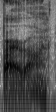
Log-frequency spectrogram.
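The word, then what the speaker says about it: bodhrán: It's spelt Modran, but it's pronounced Boron.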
